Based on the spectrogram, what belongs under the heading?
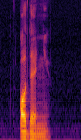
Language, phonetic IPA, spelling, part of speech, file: Polish, [ˈɔdɛ̃ɲ], odeń, contraction, Pl-odeń.ogg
